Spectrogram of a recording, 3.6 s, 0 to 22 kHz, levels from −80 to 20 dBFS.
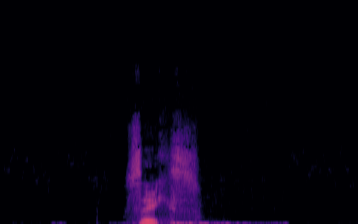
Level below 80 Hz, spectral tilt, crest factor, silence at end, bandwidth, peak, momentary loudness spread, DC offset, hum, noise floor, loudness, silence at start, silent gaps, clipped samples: -46 dBFS; -4.5 dB/octave; 24 dB; 0.7 s; 11.5 kHz; -12 dBFS; 24 LU; under 0.1%; none; -75 dBFS; -33 LUFS; 0.6 s; none; under 0.1%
